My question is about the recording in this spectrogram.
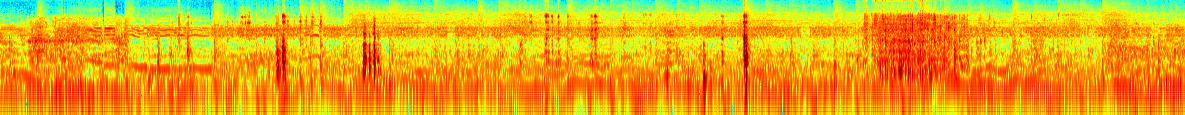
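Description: Quiet background music, with a few sharp clicks of steel pipe wrenches on a faucet's brass fitting as it is unscrewed, and a brief hiss of noise a little before the end.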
